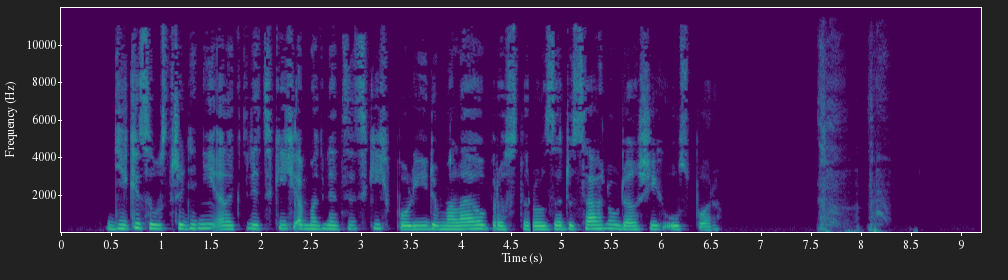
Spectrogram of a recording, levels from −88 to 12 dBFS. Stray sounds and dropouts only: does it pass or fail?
fail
